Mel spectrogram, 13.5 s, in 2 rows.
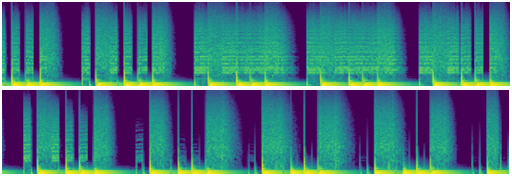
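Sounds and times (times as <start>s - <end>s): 
Polymoog synthesizer tempo: 0.0s - 13.4s.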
